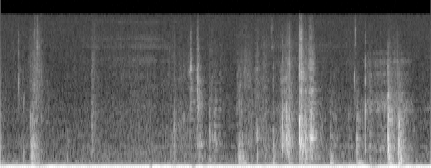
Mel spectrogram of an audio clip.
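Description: Cardboard trading-card boxes being handled with gloved hands: a string of light scrapes and taps as two sealed inner boxes are slid out of the opened outer hobby box.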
